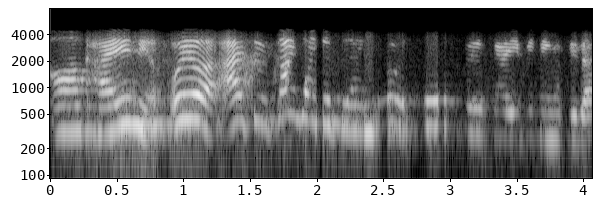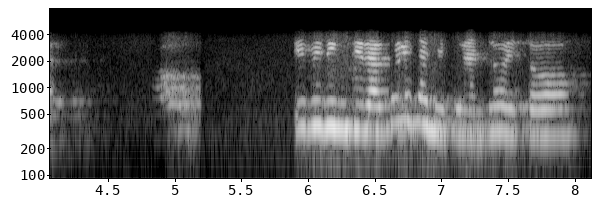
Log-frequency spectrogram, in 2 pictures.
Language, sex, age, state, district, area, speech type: Nepali, female, 18-30, West Bengal, Darjeeling, rural, conversation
